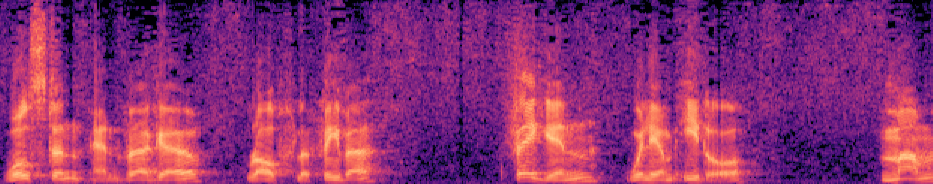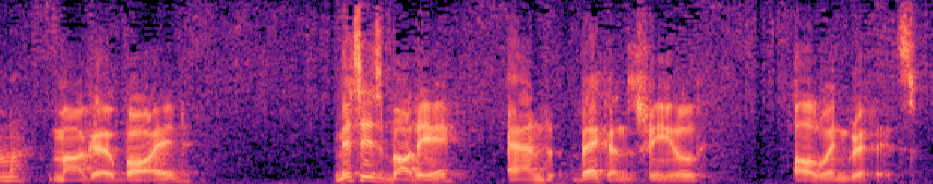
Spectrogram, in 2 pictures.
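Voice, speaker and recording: A man's voice: on the low side, very animated, takes it slowly, long pauses, sharp tone. A man with a British accent reading scripted credits as a radio announcer in a formal broadcast style. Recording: dull, lo-fi radio recording.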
